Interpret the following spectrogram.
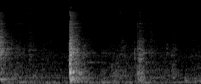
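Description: A plastic sippy cup knocking against the bars of a metal baby gate: three sharp knocks, the second and loudest about two-thirds of a second in.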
